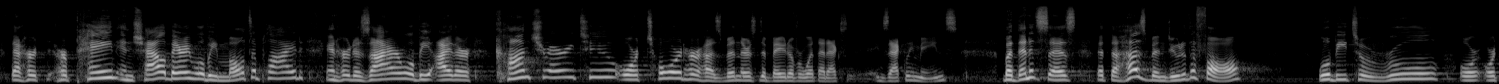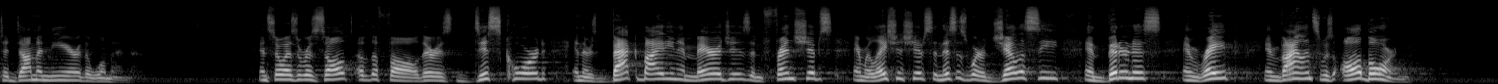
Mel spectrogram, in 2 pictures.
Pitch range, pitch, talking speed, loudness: 190-265 Hz, 225 Hz, 170 wpm, -24 LUFS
